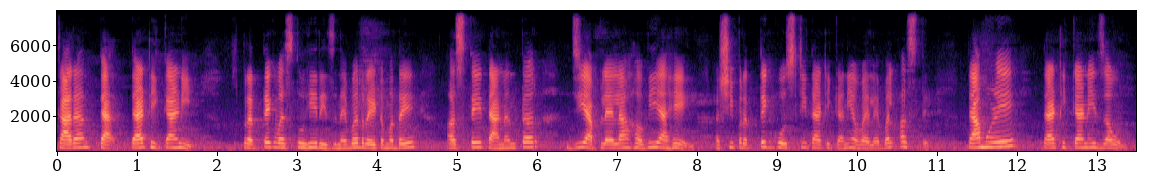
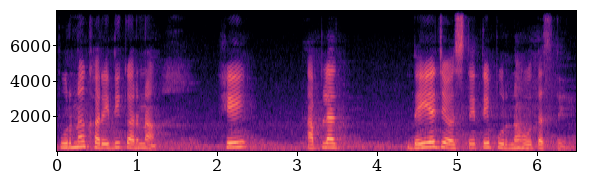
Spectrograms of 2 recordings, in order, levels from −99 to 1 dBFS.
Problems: constant background noise, background conversations at intervals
